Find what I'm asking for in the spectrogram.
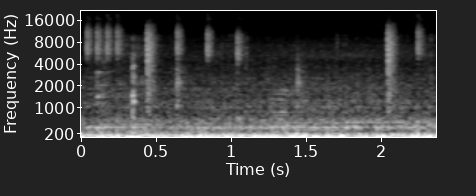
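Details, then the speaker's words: Ford XE Falcon petrol engine idling cold, with a steady, even low rumble and no misses, knocks or hunting; runs smoothly at the lights. "it actually like runs really nicely like smooth at the lights"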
